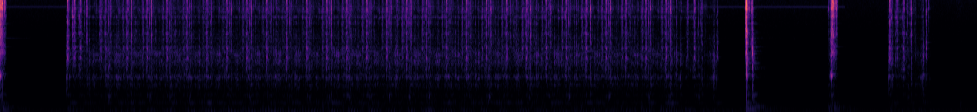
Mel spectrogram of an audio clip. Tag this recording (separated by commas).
Mechanisms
